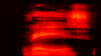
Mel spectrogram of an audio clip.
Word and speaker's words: Reyes: But it's originally pronounced Reyes with a fucking A. A-Y-E-S, not E-E-Y-E-S.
